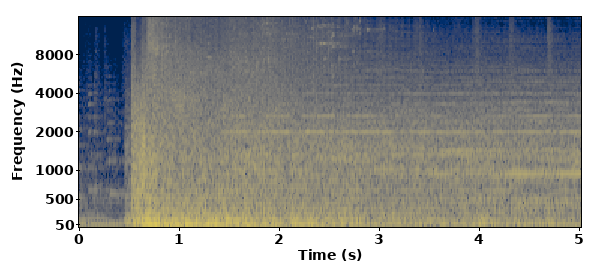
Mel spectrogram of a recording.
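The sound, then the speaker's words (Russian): A sudden, loud explosion bursts in after a brief quiet moment, followed by a heavy, deep rumble that rolls on and slowly fades over several seconds. No voices are heard. “Но осталось еще семь. Бабахнем.”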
